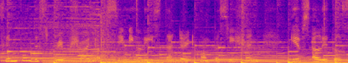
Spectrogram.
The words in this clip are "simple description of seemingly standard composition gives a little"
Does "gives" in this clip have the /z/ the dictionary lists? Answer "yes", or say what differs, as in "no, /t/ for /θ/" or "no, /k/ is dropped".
no, /s/ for /z/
